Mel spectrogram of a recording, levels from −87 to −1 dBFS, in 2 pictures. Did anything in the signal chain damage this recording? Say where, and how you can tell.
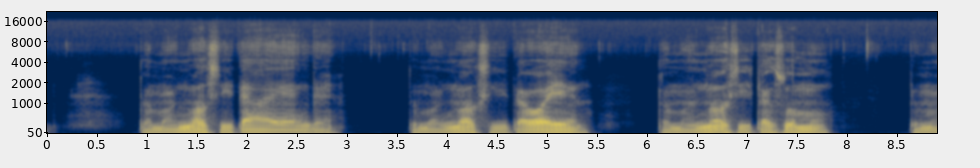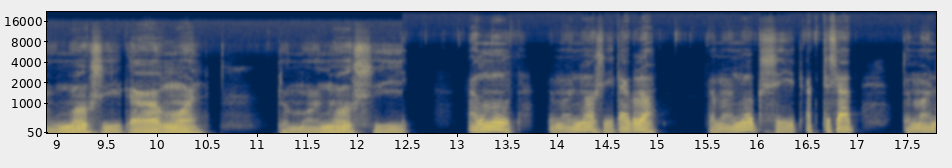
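Yes. From 0.0 to 12.46 s the speech drags and sounds deep, running at 0.691 times normal speed and about seven semitones low, then returns to normal. This section at the wrong speed likely comes from playback or editing against a mismatched clock rate.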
